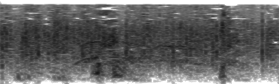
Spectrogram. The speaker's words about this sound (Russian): Давайте подарим Богу аплодисменты, что мы не тупые.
